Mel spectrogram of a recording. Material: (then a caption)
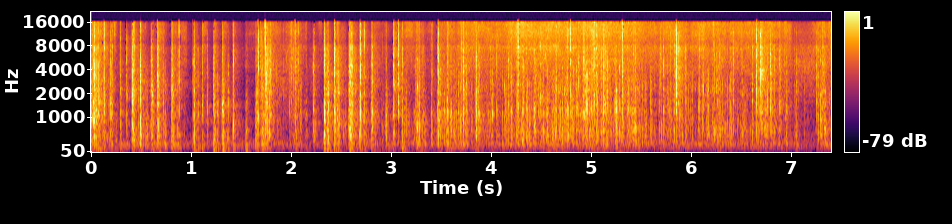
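Paper. A full, rectangular paper-wrapped pack of Ryvita rye crispbreads in printed wrapping, resting on a tea towel, is rubbed, pressed and crinkled by fingertips with long nails. Dense, dry crinkling and crackling fills the clip with quick, bright ticks and almost no low end, busier at the start and settling into a steady rustle.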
